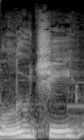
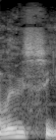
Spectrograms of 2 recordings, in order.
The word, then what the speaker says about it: Lucci: now and yes okay I am saying Luchi okay so many people in the comments dude have been telling me like dude stop saying Lucy it's not his name you're saying it wrong I'm sorry bro like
